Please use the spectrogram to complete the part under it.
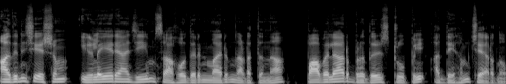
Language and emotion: Malayalam, neutral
